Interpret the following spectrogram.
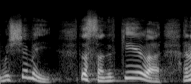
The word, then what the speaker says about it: Shimei: I'm pronouncing it Shimei. Is that all right? Is that okay, Aaron? Have I got that right? Excellent. Good. Shimei.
